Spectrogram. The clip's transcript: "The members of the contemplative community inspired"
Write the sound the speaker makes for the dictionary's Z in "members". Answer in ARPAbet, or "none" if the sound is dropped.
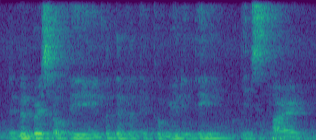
S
